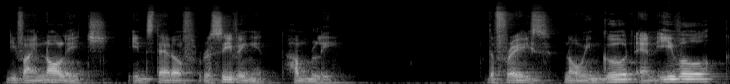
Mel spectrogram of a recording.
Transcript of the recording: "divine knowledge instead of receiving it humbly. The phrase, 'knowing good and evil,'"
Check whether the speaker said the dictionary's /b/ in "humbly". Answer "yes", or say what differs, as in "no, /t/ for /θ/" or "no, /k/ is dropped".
yes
